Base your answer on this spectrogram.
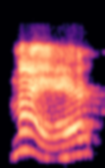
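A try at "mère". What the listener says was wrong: No. Mare. Only A sound. Ear sound is not there. It is not mare. Mare.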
